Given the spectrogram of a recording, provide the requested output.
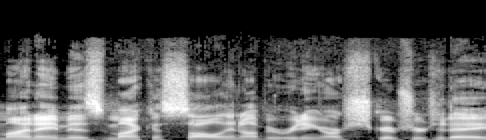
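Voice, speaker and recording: A man talks at a medium pitch and a fairly quick pace, his intonation monotone and flat. The tone is bright and sharp, on a very clean recording with a silent background. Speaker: scripture reader. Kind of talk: reading aloud. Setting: church.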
